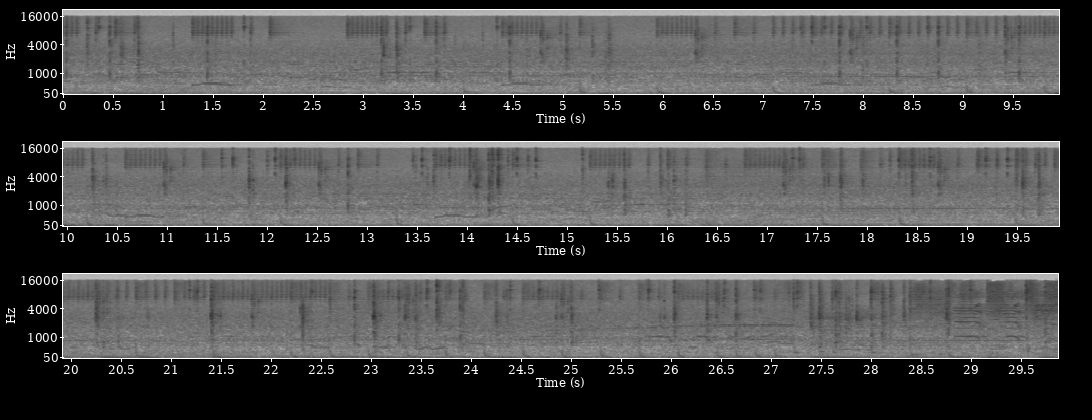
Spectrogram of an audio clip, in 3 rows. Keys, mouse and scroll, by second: 0.7 z, 3.3 z, 5.4 ctrl+r, 10.4 g, 12.1-14.2 right drag, 14.2 z, 15.6 z, 16.0 g, 17.7 z, 19.7 z, 20.4 g, 21.5 Tab, 22.4 a, 23.2 Tab, 23.4 z, 23.6 click, 24.4 b, 25.0 z, 25.4 click, 25.7 click, 26.0 z, 26.4-29.1 drag, 26.5-29.1 right drag, 27.7 ctrl+z, 28.0 ctrl+z, 29.7 z.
